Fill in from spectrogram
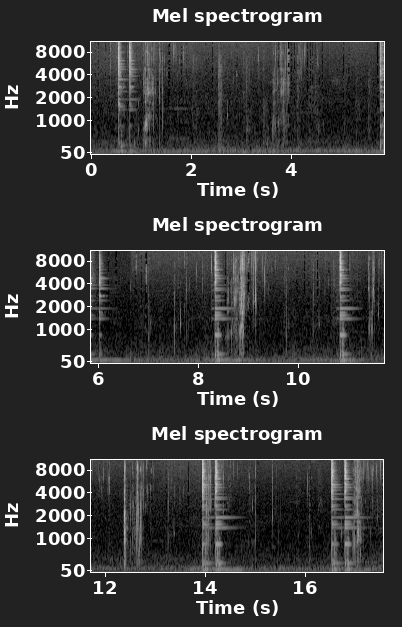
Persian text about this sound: اینجا یه دونه تونگه، یه ذره عقب‌تر، خب توشم پر آب. اینجا جیمشیدم ماهی قرمزه. اجازه بده چند تا ضربه به تونگ بزنم.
